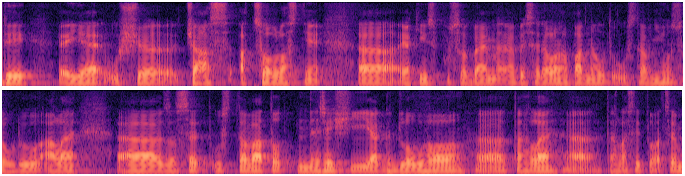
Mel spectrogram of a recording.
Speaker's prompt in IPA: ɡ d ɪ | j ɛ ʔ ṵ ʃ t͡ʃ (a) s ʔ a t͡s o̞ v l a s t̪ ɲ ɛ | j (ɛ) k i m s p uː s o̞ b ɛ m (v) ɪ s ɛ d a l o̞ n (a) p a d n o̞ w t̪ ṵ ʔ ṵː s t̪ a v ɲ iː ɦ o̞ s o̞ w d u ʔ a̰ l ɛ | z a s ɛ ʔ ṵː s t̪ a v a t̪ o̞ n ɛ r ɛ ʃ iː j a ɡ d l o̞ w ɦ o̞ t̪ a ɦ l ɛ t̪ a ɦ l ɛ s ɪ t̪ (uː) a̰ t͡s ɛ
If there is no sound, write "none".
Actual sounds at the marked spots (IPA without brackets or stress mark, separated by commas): a, a, b, a, u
